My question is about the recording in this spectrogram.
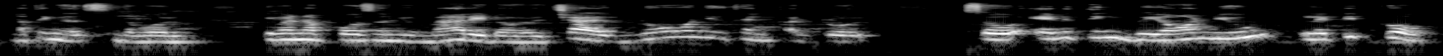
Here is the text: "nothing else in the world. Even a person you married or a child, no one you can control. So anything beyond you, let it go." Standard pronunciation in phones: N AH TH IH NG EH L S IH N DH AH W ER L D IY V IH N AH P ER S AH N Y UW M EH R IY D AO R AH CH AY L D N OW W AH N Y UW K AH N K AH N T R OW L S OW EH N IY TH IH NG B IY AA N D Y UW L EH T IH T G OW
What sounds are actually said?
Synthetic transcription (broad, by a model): N AH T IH NG EH L S IH N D AH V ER L D IY V IH N AH P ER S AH N Y UW M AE R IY D AO R AH CH AY L D N OW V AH N Y UW K AH N K AH N T R OW L S OW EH N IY T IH NG B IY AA N D Y UW L EH T IH T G OW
